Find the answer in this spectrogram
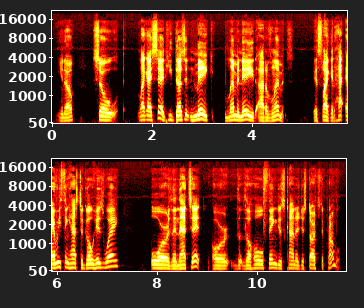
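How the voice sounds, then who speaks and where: A man's voice: medium pitch, dry recording. Opinionated Long Island man, dry mic. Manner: emphatic, opinionated. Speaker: podcast co-host. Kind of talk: casual sports chat.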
